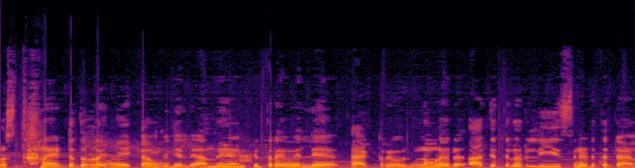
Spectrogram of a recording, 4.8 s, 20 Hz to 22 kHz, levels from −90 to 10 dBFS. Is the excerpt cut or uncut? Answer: uncut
